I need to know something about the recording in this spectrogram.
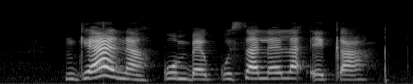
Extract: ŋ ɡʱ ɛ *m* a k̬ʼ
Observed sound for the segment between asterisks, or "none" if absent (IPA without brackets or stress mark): n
